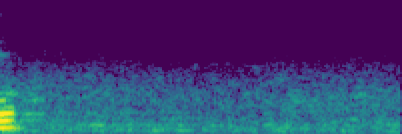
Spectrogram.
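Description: A woman's drawn-out "so" trailing off at the very start, then a pause of faint room hiss.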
